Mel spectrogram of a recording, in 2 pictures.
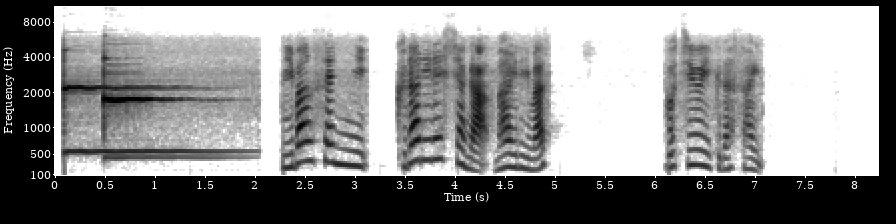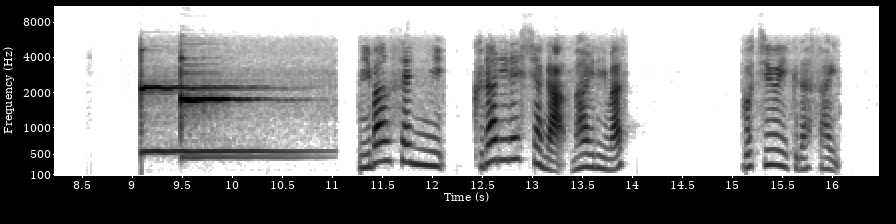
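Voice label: platform 2 down approaching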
